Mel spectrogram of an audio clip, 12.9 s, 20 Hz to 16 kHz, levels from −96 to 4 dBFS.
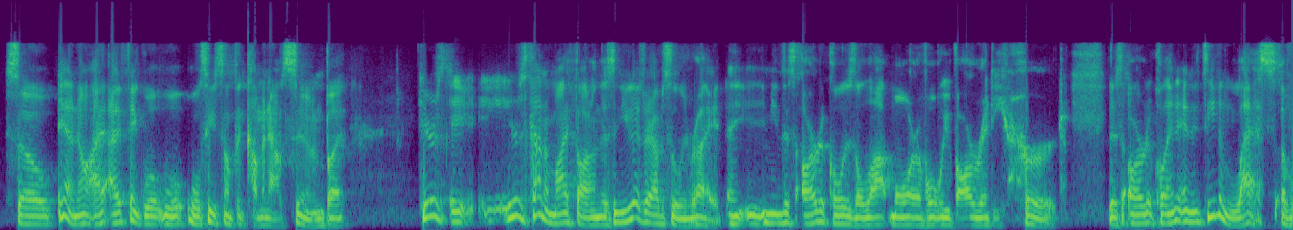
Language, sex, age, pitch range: English, male, 30-49, 110-140 Hz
